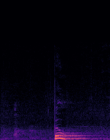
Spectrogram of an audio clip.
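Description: A single sharp dog bark rings out once at close range, loud and sudden after a near-quiet stretch, with a short whining tail trailing off behind it.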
